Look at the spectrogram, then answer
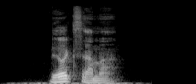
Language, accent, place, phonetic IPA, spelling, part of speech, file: German, Germany, Berlin, [ˈvɪʁkˌzaːmɐ], wirksamer, adjective, De-wirksamer.ogg
- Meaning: 1. comparative degree of wirksam 2. inflection of wirksam: strong/mixed nominative masculine singular 3. inflection of wirksam: strong genitive/dative feminine singular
